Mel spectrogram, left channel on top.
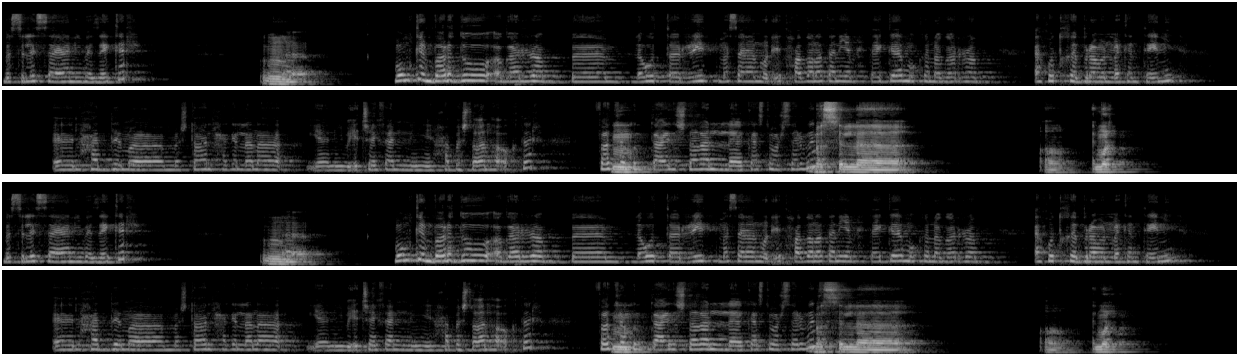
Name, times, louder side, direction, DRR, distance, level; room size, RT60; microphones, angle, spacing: voice 1, 0.0-1.4 2.8-3.1 3.9-9.8 10.3-11.8 12.9-17.7 18.3-20.5, equal, ahead, 2.5 m, -32 dB
voice 2, 2.6-3.0 18.4-18.7 20.4-21.5 22.7-23.5, left 3 dB, 65° left, 1.4 m, -25 dB
26.5 x 15.0 x 9.2 m
head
